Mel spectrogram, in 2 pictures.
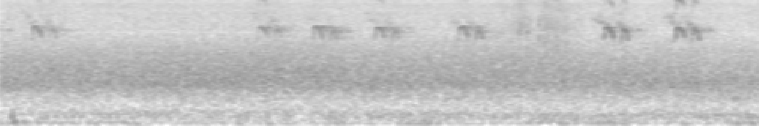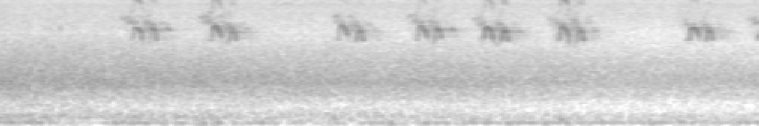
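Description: A bird chirping over and over, short high chirps about two or three a second from about two seconds in, over a steady outdoor background hiss.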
